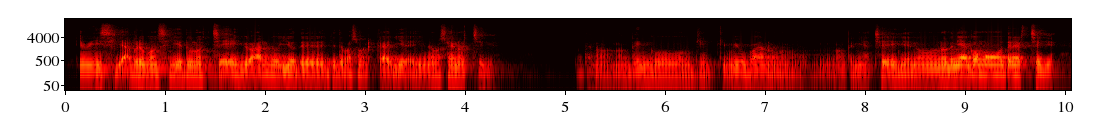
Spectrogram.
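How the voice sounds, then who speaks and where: A man with a Chilean accent, medium pitch, very wide pitch swings, and a fairly quick pace. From Chile, Biobío region (Nacimiento). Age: 30s. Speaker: entrepreneur, former tennis player. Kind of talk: interview. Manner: halting, many repetitions and fillers.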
